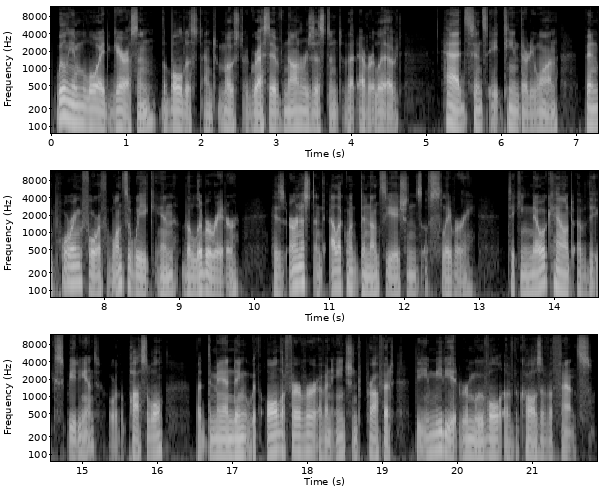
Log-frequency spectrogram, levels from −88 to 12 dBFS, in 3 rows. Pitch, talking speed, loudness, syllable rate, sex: 95 Hz, 165 wpm, -22 LUFS, 5.7 syllables/s, male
